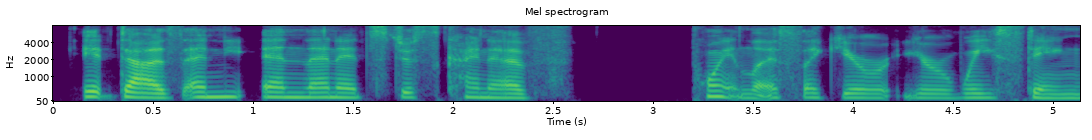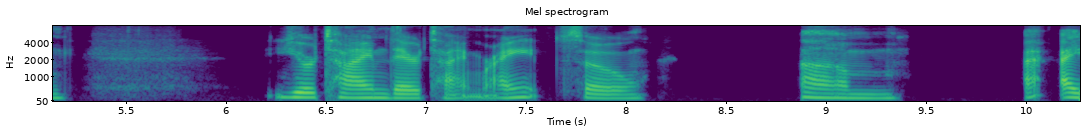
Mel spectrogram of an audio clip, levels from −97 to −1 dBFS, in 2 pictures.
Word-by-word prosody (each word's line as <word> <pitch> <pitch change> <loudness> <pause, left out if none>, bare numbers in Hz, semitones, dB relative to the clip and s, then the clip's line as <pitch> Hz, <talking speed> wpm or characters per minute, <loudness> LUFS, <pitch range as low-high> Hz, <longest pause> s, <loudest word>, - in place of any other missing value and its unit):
It 210 +1 +2
does, 175 -6 +6
and 195 +1 +1
you 205 - -4
and 190 -1 +2
then 185 0 +2
it's 180 0 +2
just 185 -1 +1
kind 185 -2 -2
of 165 -1 -1 0.6
pointless. 185 -6 -1
Like, 175 -2 -4
you're 165 -1 -2
you're 160 -1 -5
wasting 160 -1 0 1.0
your 190 -3 -1
time, 170 -2 +2
their 155 -1 +2
time, - - -3
right? 175 +3 -1
So, 150 -3 0 0.8
um, 160 -4 -2 0.6
I - - +2
I 180 - +6
170 Hz, 140 wpm, -25 LUFS, 160-185 Hz, 1.0 s, does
